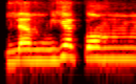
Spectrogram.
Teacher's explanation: अब यकुम में नून साकिन के बाद मीम आ गया। तो इदगाम हो गया।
